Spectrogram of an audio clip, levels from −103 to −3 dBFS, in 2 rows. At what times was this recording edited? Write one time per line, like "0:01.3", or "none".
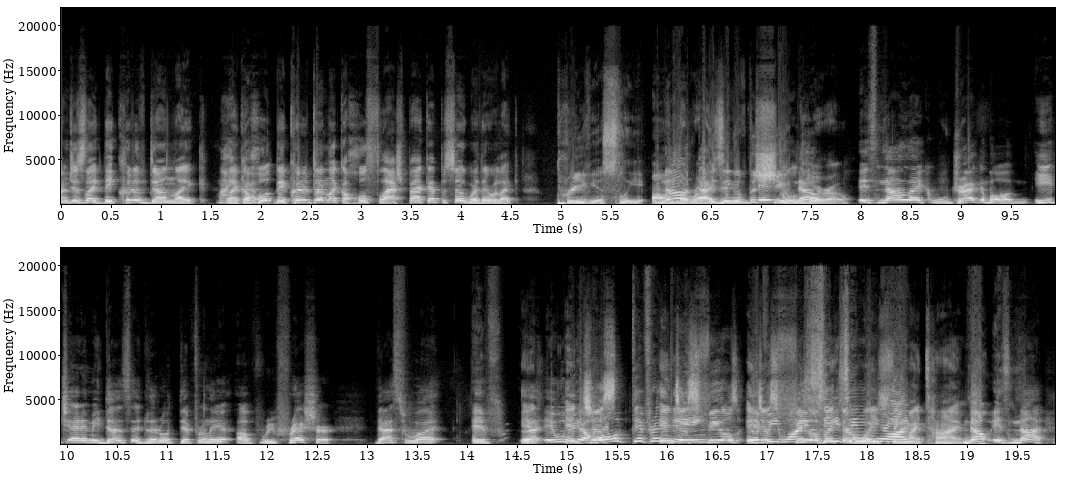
none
